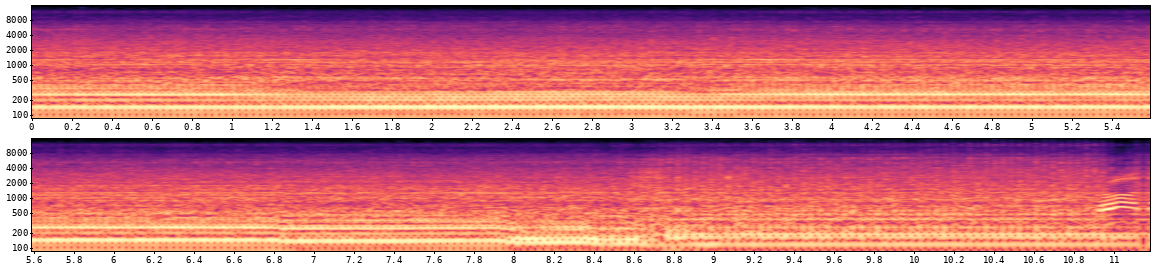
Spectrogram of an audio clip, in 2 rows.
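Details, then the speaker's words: 1500 W auction generator powering a heat gun on setting one (1350 W): steady low hum that dips and settles as the load changes, then holds an even note; runs fine, heat gun gets hot. "on number one seems to be running it fine nice and hot"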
